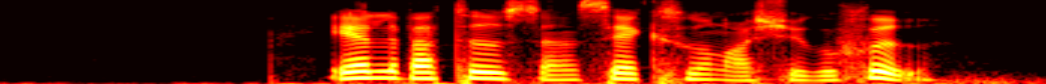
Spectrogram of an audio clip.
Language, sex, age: Swedish, female, 35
